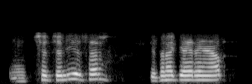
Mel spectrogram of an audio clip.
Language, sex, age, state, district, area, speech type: Urdu, male, 30-45, Bihar, Saharsa, urban, conversation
